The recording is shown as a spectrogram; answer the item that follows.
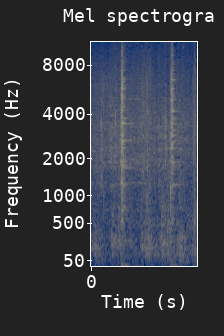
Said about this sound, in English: A carriage door opens onto the tracks, and Holmes and Watson climb down onto the pebbled railway line, walking along, heads bowed, as the train pulls out.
